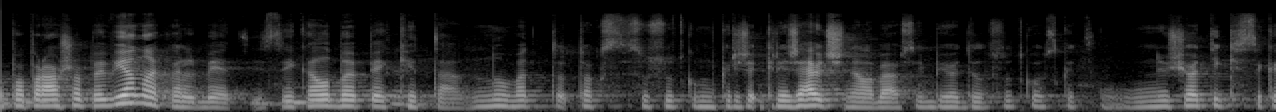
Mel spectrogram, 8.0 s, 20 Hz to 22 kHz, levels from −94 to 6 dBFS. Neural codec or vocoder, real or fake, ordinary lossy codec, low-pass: none; real; MP3, 96 kbps; 14.4 kHz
